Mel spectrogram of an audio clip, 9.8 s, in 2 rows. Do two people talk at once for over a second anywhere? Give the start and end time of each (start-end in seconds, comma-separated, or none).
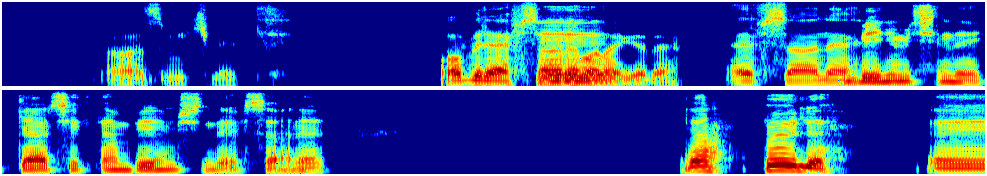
none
